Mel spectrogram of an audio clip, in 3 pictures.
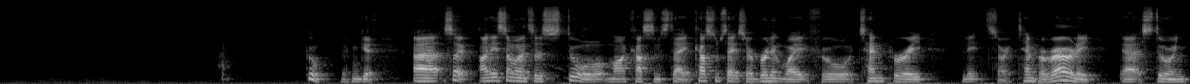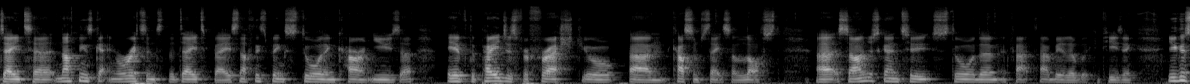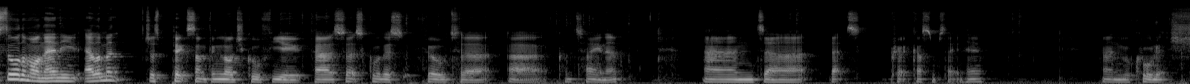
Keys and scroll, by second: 30.2 Return.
